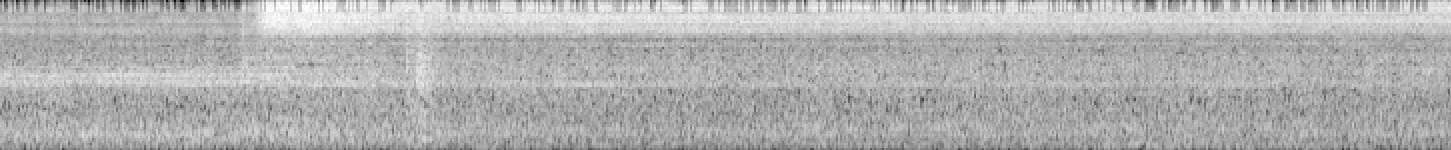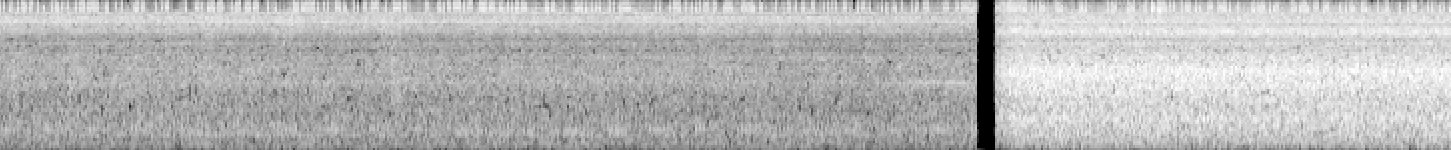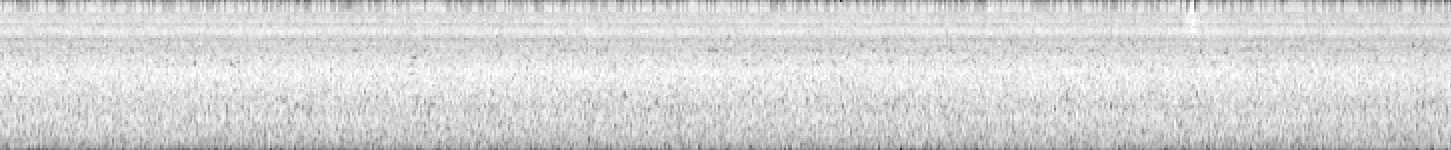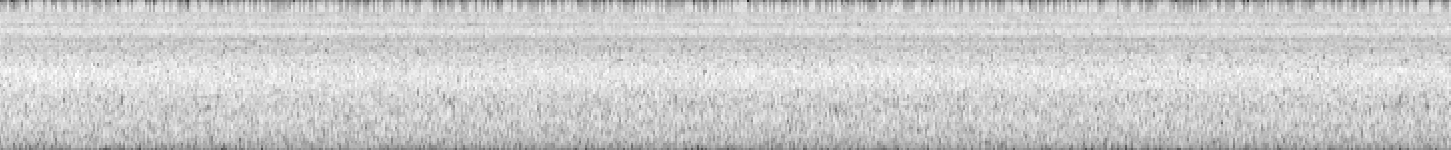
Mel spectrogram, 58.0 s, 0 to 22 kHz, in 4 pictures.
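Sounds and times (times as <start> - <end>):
water rushing: 24.5 - 48.3.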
